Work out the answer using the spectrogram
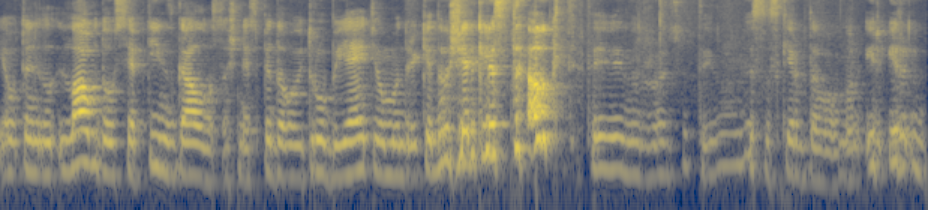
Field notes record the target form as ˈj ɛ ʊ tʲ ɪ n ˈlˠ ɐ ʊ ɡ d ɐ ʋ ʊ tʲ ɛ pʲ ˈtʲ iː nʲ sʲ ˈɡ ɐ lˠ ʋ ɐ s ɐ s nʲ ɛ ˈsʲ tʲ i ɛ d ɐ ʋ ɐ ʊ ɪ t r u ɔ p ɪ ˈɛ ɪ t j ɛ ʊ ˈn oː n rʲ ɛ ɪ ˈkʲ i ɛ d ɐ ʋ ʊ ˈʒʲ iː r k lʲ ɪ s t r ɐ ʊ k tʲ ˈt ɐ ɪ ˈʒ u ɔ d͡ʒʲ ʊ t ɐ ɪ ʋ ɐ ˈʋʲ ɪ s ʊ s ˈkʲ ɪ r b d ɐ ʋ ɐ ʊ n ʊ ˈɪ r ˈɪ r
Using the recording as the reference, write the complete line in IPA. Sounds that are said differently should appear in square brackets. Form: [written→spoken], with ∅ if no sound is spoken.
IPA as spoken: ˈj ɛ ʊ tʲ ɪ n ˈlˠ ɐ ʊ ɡ d ɐ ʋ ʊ [tʲ→sʲ] ɛ pʲ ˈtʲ iː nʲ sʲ ˈɡ ɐ lˠ ʋ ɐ s ɐ [s→ʃ] nʲ ɛ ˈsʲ [tʲ→pʲ] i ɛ d ɐ ʋ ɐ ʊ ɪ t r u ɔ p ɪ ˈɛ ɪ t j ɛ ʊ [ˈn→ˈm] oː n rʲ ɛ ɪ ˈkʲ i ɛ d ɐ ʋ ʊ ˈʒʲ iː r k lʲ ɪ s t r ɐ ʊ k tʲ ˈt ɐ ɪ ˈʒ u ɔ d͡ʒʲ ʊ t ɐ ɪ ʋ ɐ ˈʋʲ ɪ s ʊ s ˈkʲ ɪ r b d ɐ ʋ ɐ ʊ n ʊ ˈɪ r ˈɪ r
